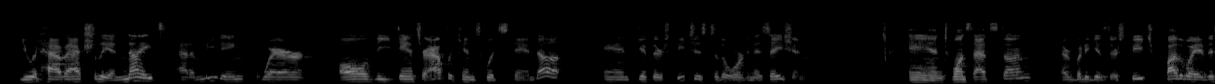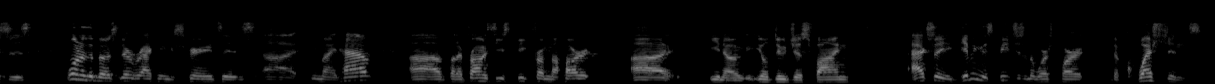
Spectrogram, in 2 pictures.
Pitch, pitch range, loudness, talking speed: 120 Hz, 115-140 Hz, -43 LUFS, 180 wpm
